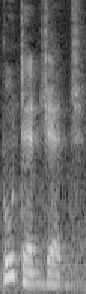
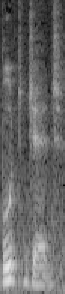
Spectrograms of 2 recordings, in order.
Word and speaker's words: Buttigieg: It's called Buttigieg. Okay. That's how you pronounce his name, Buttigieg. But when you look at it, you see butt guy.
